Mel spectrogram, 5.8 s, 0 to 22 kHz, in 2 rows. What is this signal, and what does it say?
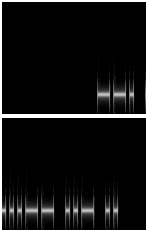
Morse code, heard as a keyed tone, about 16 wpm, 700 Hz. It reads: G3UI
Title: DXCC-100 Call Signs - 4 Characters - Repeated 2x - 15wpm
